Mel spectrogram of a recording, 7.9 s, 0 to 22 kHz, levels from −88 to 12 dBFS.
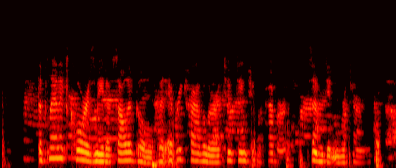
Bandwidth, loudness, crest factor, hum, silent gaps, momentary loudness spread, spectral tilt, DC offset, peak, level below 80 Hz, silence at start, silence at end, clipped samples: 5.6 kHz; -32 LUFS; 18 dB; none; 0.26-0.31 s; 16 LU; -10 dB/octave; under 0.1%; -14 dBFS; -52 dBFS; 0.05 s; 0 s; under 0.1%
